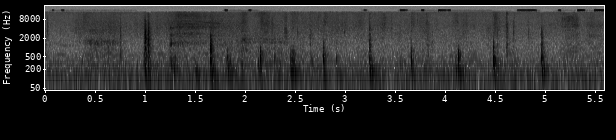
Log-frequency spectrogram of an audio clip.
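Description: Footsteps tap on a wooden floor.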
